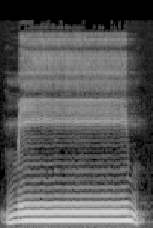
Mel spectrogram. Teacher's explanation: মিম হরফটি উচ্চারণের ক্ষেত্রে অবশ্যই বারিক হবে, পাতলা হবে এবং তিন আলিফ টেনে উচ্চারণ করতে হবে।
